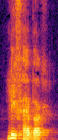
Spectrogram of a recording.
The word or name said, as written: amateur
